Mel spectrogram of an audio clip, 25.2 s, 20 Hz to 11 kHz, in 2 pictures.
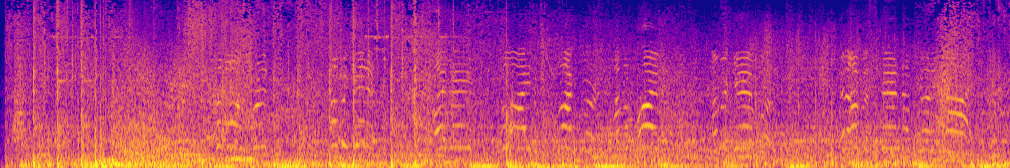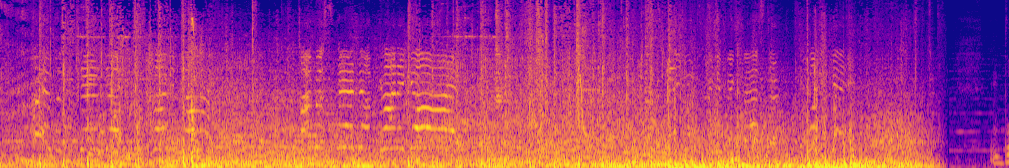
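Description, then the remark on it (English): Loud, relentless flak cannon fire in a video game, shooting at zeppelins, with booming explosions, a dense wall of rapid shots and blasts for about 25 seconds, voices buried in the din, cutting off abruptly at the end. “and then you crash into one of the zeppelins, and you have to charge through it and take over the flak cannon and just scream your head off while you're shooting it.”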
